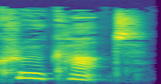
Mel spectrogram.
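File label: "crew cut", British English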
